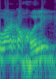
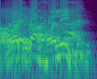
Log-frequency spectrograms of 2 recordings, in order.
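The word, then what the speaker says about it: workaholic: काम करते रहेगा, उसको वर्काहोलिक पर्सन कहते हैं। क्या बोलते हैं? वर्काहोलिक। हाँ, एक का उच्चारण ऐसे नहीं होता, वर्कहोलिक होता है, लेकिन वर्काहोलिक आप लोग बोलिएगा तो याद रहेगा स्पेलिंग।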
